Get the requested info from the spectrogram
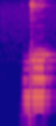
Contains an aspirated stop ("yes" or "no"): no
